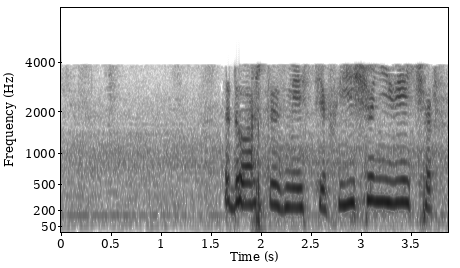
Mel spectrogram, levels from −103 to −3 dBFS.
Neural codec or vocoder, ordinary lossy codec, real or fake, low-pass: none; AAC, 16 kbps; real; 7.2 kHz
